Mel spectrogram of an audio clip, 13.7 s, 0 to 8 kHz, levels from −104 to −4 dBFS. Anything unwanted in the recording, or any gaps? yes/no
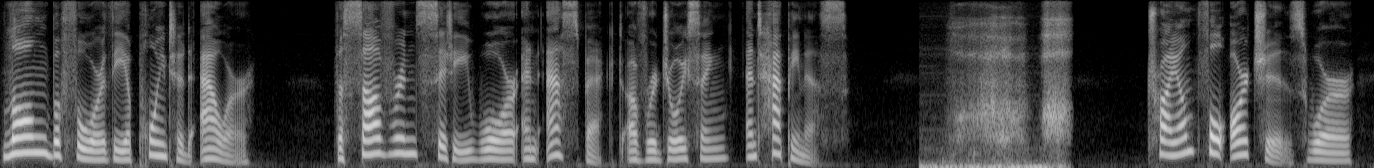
yes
